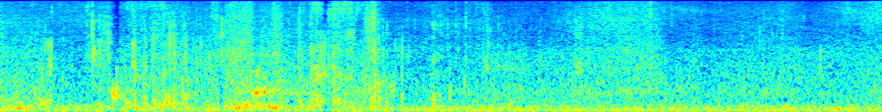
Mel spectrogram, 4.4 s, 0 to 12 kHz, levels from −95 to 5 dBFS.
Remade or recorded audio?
recorded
